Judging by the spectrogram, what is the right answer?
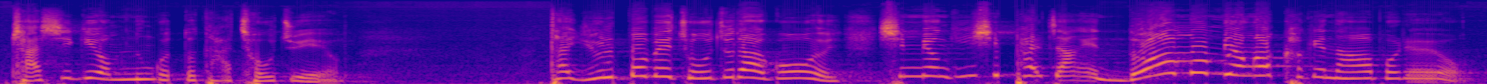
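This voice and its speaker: A woman's voice: high-pitched, lively intonation, normal speed, vocal fry. A middle-aged woman missionary preaching a sermon, repeating key phrases emphatically and leading the congregation in call-and-response.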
